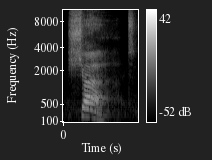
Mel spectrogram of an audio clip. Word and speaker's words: shirt: words nurse work shirt do you hear me pronouncing the R sound yes or no okay I'm not pronouncing the R sound Jenny you got an excellent okay Jenny got the points that's really good of but I'm just going to finish explaining this point I don't pronounce the R sound in any of these words why not and what I'm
